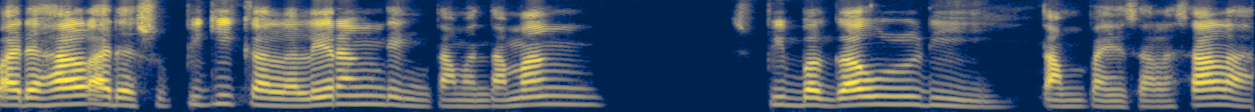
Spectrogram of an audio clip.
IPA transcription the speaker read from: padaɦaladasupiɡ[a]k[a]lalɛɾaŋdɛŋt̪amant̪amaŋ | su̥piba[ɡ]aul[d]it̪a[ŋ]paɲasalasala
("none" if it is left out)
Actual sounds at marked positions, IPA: i, a, ɡ, d, m

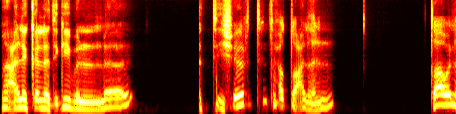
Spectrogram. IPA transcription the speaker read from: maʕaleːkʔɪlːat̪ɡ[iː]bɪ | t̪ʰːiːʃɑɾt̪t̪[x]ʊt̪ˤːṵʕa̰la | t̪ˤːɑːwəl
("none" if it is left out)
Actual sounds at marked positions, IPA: iː, ħ

